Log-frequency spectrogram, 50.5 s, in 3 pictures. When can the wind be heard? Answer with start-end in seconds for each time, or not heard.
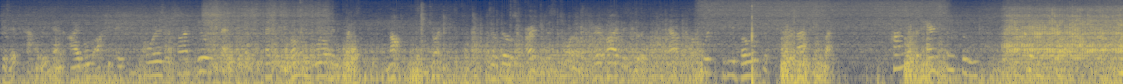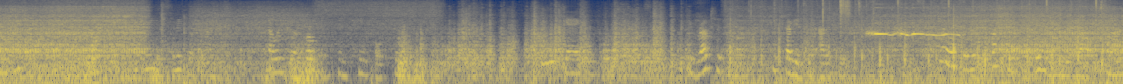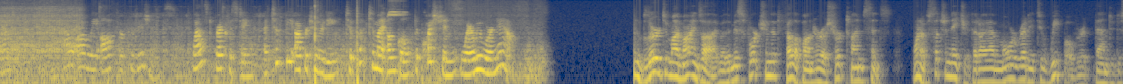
0.0-41.9.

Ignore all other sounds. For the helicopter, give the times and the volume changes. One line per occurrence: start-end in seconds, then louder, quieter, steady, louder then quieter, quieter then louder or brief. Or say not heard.
15.0-19.1 steady
27.6-35.0 louder.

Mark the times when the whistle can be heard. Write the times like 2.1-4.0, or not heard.
11.2-11.9, 29.4-31.1, 38.4-39.7.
